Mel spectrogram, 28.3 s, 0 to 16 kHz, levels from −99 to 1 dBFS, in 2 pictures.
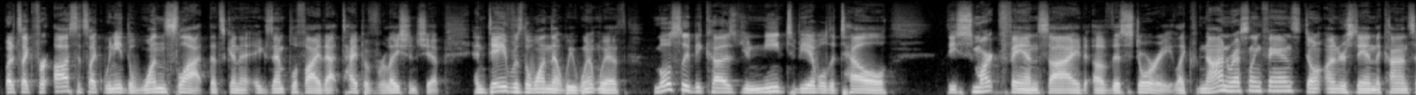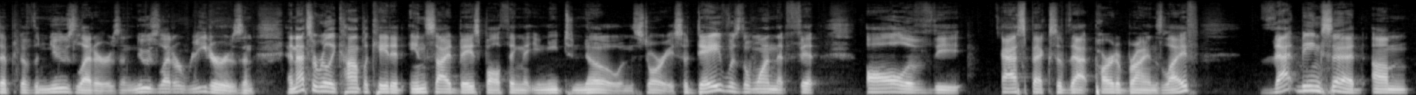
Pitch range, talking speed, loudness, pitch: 110-140 Hz, 205 wpm, -19 LUFS, 125 Hz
